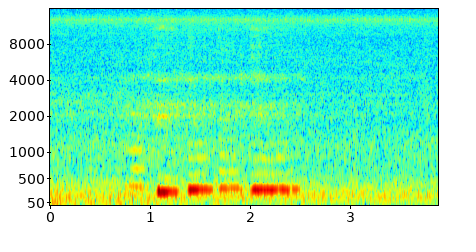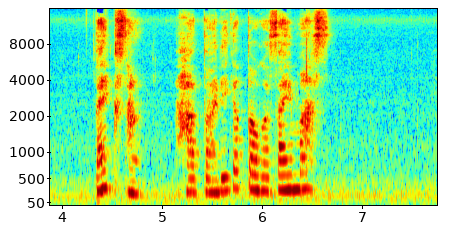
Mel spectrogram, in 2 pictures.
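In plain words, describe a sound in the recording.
A young woman speaks softly and cheerfully into a nearby microphone.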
